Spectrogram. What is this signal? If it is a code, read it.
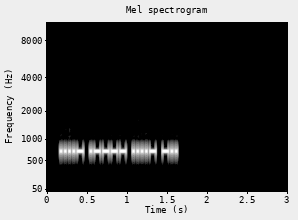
Morse code, heard as a keyed tone, about 44 wpm, 700 Hz. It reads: 414D
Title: Four Challenging Letter-Number Combinations 45wpm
